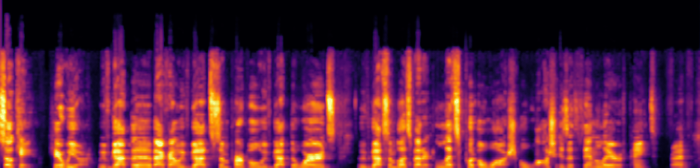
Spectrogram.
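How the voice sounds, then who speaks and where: Bright and sharp in tone, a man talks with lively intonation at a fairly high pitch. He leaves hardly any pauses. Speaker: painter. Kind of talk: tutorial. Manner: fast; casual.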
